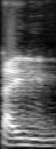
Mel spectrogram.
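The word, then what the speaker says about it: ptyalin: नहीं है जिसको आप एक स्पेलिंग होगा आप इसको पटाई नहीं लेकिन यहां पर पीस है साइलेंट तो टाइल या दूसरा नाम था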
